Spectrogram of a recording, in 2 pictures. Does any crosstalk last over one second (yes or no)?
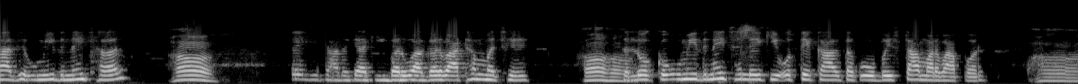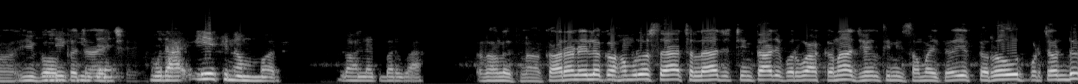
no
